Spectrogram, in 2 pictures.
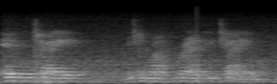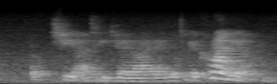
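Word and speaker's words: Tjia: And we decided, so my father's in Chinese name is Chia, but it's spelled the Dutch way, T-J-I-A.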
